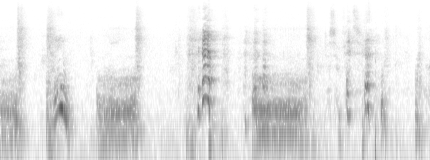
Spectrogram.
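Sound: dog growling and barking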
